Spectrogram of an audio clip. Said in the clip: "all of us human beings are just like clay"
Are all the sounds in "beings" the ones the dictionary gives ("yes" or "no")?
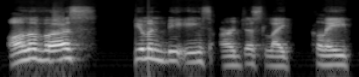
no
